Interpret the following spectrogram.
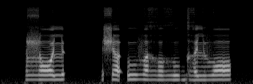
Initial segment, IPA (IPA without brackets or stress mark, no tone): ɮ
